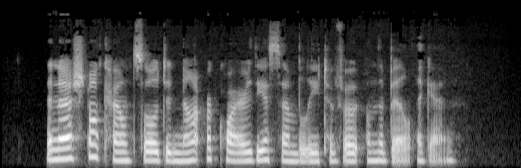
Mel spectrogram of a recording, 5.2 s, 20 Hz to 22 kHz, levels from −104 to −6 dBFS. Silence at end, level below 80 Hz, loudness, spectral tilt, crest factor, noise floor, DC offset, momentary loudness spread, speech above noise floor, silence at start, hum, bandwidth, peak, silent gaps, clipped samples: 0.65 s; -70 dBFS; -19 LUFS; -5 dB/octave; 18 dB; -75 dBFS; under 0.1%; 13 LU; 57 dB; 0.5 s; none; 12.5 kHz; -2 dBFS; none; under 0.1%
